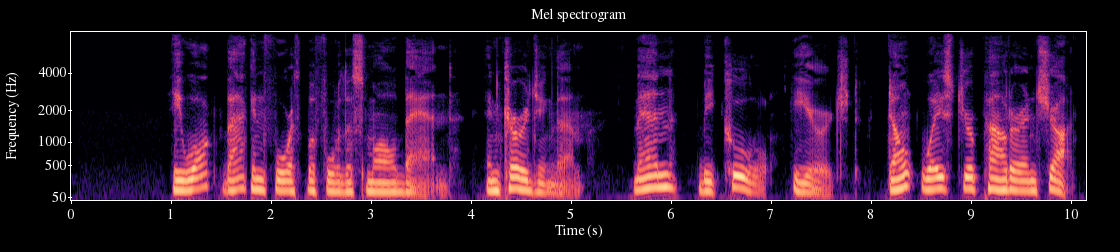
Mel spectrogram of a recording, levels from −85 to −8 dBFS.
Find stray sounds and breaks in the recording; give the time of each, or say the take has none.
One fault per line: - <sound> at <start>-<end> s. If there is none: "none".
none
